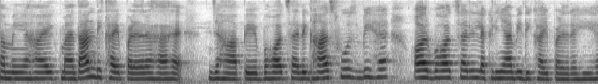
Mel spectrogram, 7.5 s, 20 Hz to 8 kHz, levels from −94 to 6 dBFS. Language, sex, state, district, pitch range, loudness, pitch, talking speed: Hindi, female, Chandigarh, Chandigarh, 215-250 Hz, -17 LUFS, 225 Hz, 200 wpm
